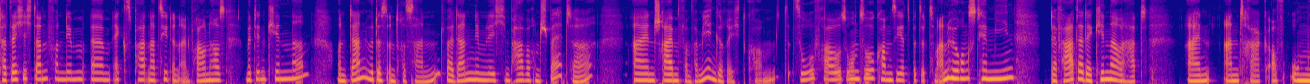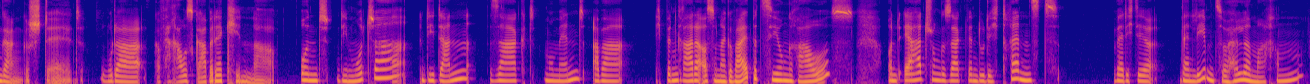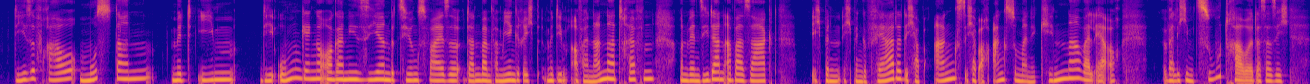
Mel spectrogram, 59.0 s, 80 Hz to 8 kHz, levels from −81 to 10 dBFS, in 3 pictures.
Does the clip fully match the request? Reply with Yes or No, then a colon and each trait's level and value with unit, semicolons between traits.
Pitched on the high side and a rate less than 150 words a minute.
Yes: high, 220 Hz; average, 140 wpm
